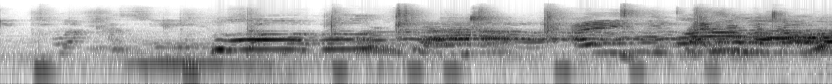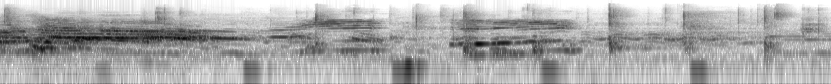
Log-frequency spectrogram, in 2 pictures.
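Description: Children's song with a steady beat playing, with young children's voices singing along and calling out, and hands clapping.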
